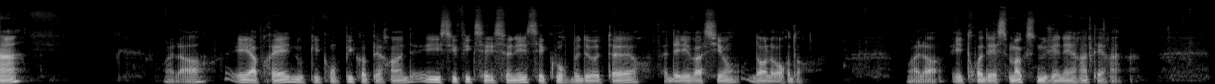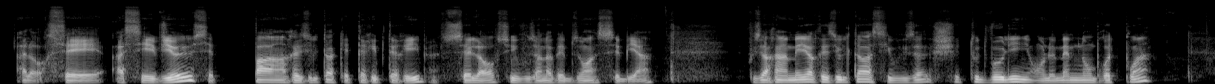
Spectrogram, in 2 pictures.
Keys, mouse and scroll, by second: 0.0 click, 1.6 alt+middle click, 3.2 click, 4.8 click, 5.9 click, 7.5 click, 8.5-9.8 alt+middle drag, 10.8 F3, 11.8-14.5 alt+middle drag, 16.3-16.8 drag, 18.4 click, 23.8 alt+middle click.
